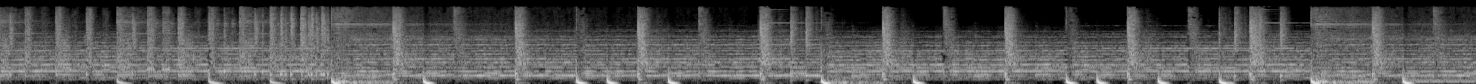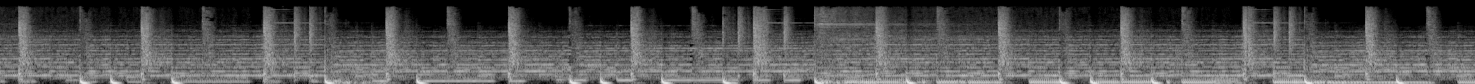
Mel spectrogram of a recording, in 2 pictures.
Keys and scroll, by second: 7.9 Return.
